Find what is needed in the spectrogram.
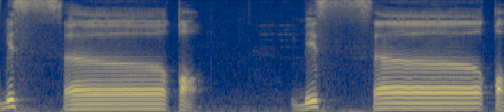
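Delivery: বিসাক drawn out very slowly, the final ক bounced with a hint of zabar; Quranic recitation demo. Shown as a demonstration. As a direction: recite বিসাক slowly, the ক echoing open-mouthed. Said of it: "যেমন". (বিসাক ধীরে, শেষের ক-তে জবরের আভাসে কলকলা)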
